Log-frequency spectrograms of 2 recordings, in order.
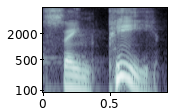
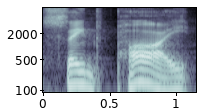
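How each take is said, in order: First: The last word rhymes with 'see'. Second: The last word rhymes with 'eye'. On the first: The speaker calls it right. "it's pronounced like P, P-E-A" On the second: The speaker calls it wrong. "I used to call it Saint Pie"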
